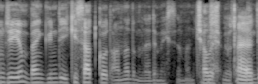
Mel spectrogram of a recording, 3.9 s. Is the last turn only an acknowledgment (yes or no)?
yes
